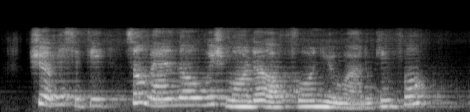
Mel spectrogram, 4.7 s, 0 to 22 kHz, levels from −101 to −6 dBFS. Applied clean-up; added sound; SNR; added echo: neural separator model SepFormer DNS4.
